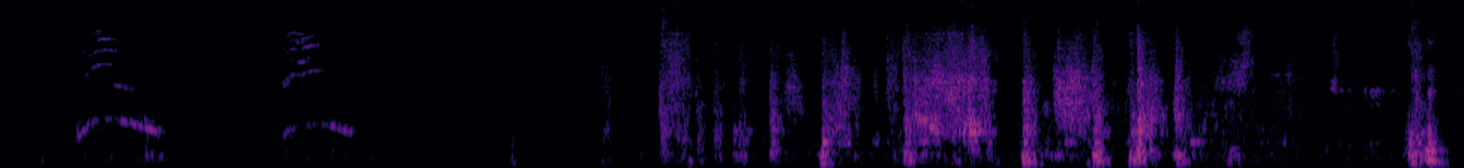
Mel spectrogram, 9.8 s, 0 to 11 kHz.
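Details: Kittens from a rescued stray's litter born June 21, playing indoors with a microfiber towel one evening: two short, bright meows about a second and a half apart, then loud rustling, thumps and handling noises with a person talking.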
